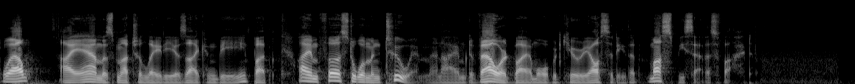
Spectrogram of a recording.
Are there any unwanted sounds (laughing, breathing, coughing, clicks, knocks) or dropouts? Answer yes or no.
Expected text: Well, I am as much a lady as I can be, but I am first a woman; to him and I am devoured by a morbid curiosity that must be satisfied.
no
